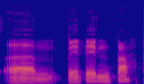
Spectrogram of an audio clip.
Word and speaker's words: bibimbap: Also, what's bibimbap? – It's pronounced bibimba.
